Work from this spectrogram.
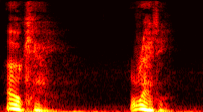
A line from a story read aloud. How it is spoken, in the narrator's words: she sighed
